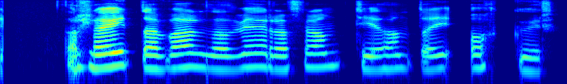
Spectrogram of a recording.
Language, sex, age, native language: Icelandic, male, 12, Icelandic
